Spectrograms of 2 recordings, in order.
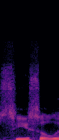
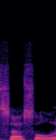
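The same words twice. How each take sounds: First: The name uses the American pronunciation. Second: The name uses the British pronunciation. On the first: "Cecil is the more American pronunciation" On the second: "Cecil is the more British and perhaps Canadian pronunciation"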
